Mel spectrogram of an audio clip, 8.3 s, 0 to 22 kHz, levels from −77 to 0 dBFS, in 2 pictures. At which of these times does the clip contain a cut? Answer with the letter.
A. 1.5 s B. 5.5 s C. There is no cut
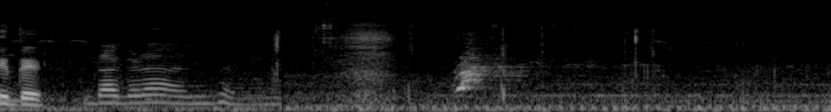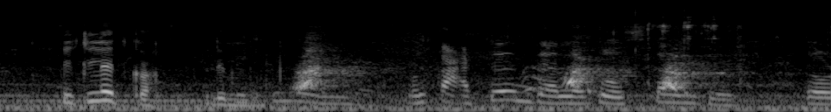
A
